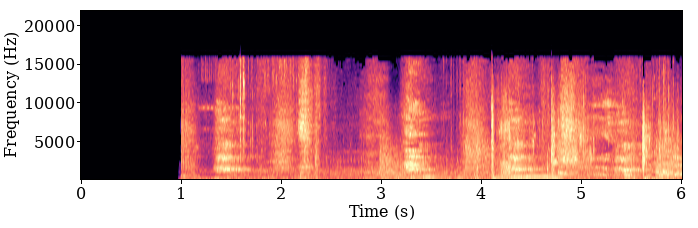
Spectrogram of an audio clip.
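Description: Heavy blows thud against a body in a scuffle.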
